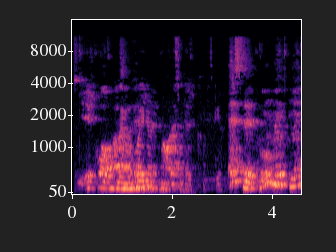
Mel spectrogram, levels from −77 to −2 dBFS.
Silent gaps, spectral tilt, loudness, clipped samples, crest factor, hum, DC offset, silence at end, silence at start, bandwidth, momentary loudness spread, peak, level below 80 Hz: none; -6.5 dB/octave; -23 LUFS; under 0.1%; 16 dB; none; under 0.1%; 0 s; 0.05 s; 11.5 kHz; 11 LU; -8 dBFS; -56 dBFS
